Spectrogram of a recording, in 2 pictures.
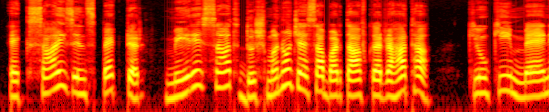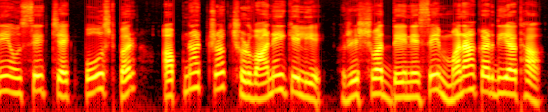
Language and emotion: Hindi, angry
